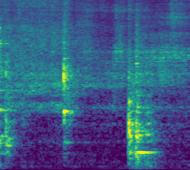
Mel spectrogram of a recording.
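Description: Chicken meat frying in a pan with spices for curry, a loud sizzle punctuated by a few sharp scraping stirs of the spatula, with no talk.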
